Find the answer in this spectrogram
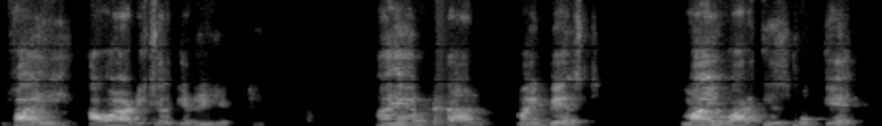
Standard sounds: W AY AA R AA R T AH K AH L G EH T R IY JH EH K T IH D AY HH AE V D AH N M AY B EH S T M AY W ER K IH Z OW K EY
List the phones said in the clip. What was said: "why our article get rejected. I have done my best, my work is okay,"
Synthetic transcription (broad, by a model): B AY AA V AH R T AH K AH L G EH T R IY JH EH K T IH D AY HH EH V D AH N M AY B EH S T M AY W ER K IH Z OW K EY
